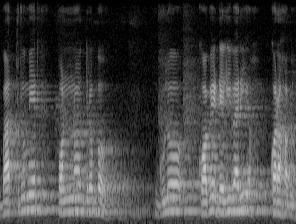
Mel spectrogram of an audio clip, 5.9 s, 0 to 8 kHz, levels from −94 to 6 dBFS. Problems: echo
